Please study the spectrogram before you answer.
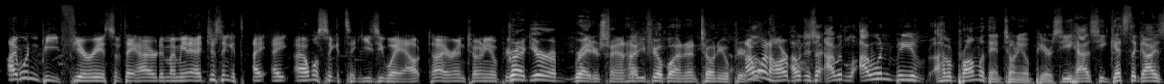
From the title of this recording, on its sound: LIVE From Ralphs in Redondo Beach!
